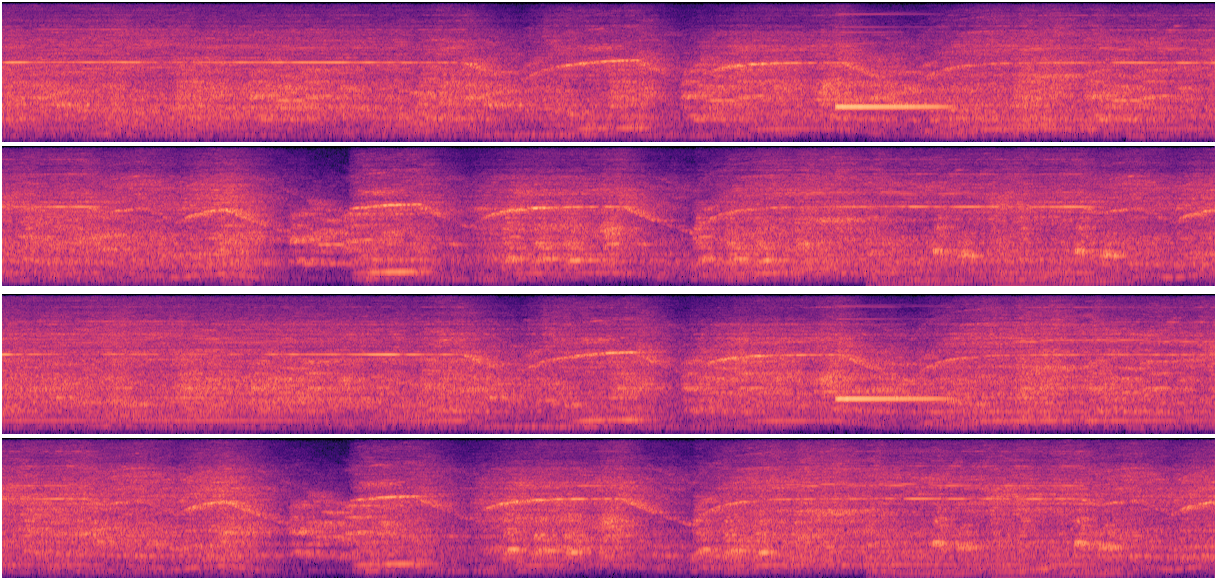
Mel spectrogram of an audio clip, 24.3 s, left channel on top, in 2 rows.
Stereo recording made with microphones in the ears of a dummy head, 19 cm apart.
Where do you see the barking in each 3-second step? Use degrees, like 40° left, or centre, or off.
20° left, 20° left, 20° left, 20° left, centre, 30° right, 60° right, 60° right.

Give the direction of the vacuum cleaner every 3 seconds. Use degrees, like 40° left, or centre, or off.
80° right, 80° right, 80° right, 80° right, 30° right, centre, 40° right, 70° right.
